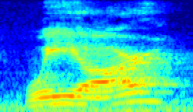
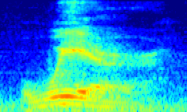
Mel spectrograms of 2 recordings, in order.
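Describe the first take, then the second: First: Both words are said in full. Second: The words are joined into one syllable.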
